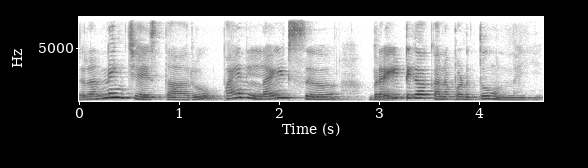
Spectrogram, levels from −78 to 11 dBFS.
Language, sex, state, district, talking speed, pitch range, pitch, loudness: Telugu, female, Andhra Pradesh, Sri Satya Sai, 105 wpm, 210-335 Hz, 230 Hz, -16 LUFS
